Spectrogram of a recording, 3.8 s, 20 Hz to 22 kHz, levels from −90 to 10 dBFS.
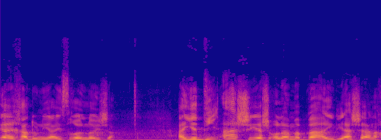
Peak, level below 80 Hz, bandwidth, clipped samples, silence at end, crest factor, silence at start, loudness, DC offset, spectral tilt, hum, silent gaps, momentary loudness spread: -8 dBFS; -50 dBFS; 11 kHz; under 0.1%; 0 s; 18 dB; 0 s; -26 LUFS; under 0.1%; -4.5 dB/octave; none; none; 9 LU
